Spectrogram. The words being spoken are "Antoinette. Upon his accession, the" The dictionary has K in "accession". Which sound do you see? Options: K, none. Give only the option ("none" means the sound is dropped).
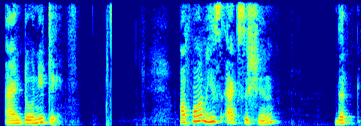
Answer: K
